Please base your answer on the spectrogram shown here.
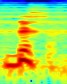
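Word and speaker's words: بسم: hamza because it's redundant, so it became bism, because that's the way it's pronounced, so it's bism.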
